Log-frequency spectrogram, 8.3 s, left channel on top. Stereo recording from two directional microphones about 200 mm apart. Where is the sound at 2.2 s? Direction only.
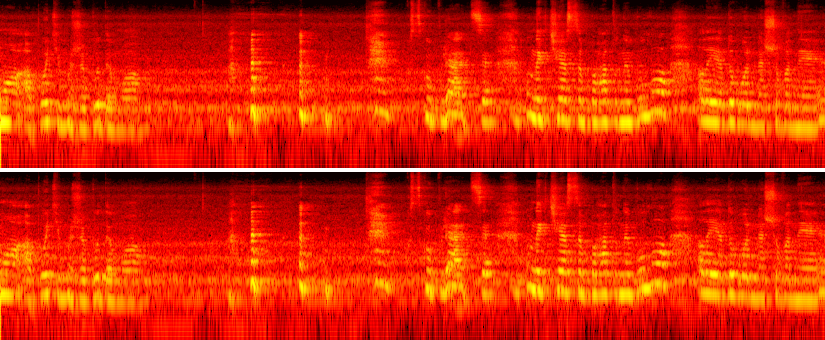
5° left (ahead or behind).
